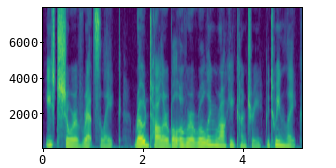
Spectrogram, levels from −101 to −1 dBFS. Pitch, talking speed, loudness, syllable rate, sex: 190 Hz, 150 wpm, -19 LUFS, 5.0 syllables/s, female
